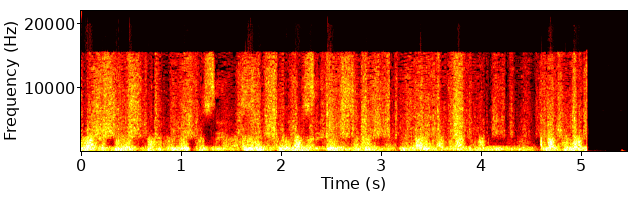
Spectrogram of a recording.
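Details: Loud rushing background noise that rises and falls, from the final fifth step of an online digits-in-noise hearing test played over speakers rather than headphones; spoken digits to be picked out, none clearly heard.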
